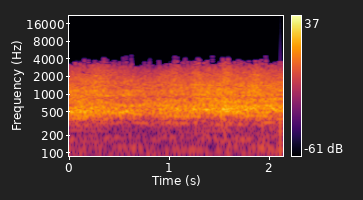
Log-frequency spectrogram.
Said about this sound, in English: We hear those planes over here. Can I close this?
